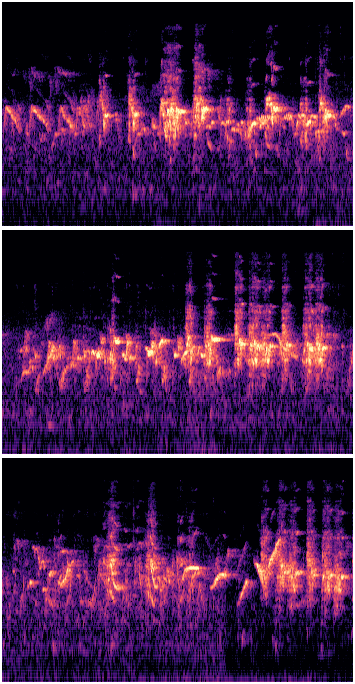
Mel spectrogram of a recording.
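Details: Javan cochoa: a dense, continuous run of chattering and squeaky notes, with short whistled slurs overlapping through the whole stretch, as if several birds call at once.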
